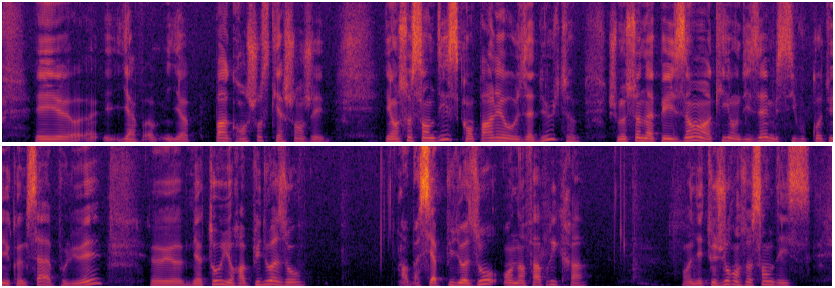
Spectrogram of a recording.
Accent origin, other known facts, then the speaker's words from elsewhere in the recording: Auvergne-Rhône-Alpes, France; Alors, on est en 1970. Donc, je suis natif de Haute-Savoie.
